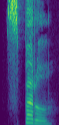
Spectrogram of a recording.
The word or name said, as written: spuddle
